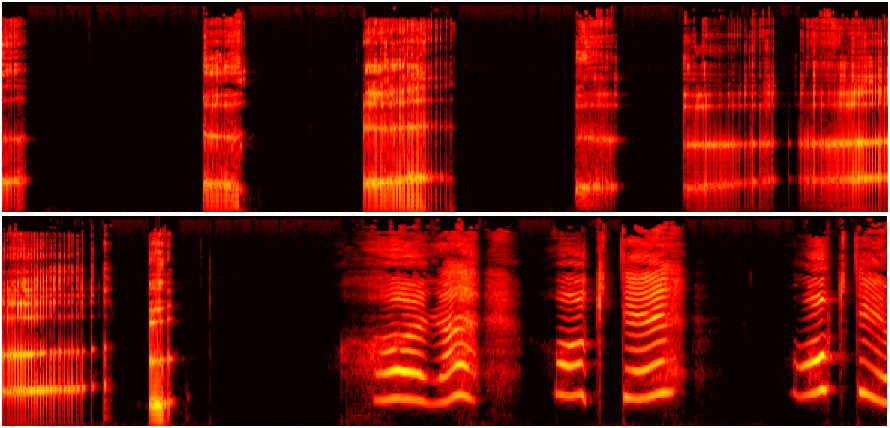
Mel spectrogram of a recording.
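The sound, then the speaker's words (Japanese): Loud burps close to the ear: several croaking belches of varying length, one long and drawn out, separated by silences. Short voiced vocal sounds follow near the end. “耳元でおっきなゲップこきまくっちゃおうっと”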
